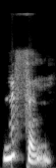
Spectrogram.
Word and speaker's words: listen: the last one is the letter T is silent the first one is listen not listen listen listen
